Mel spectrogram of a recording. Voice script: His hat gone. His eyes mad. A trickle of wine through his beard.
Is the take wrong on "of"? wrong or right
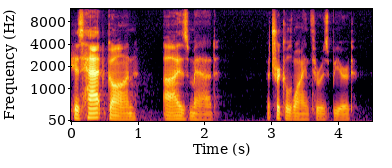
wrong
